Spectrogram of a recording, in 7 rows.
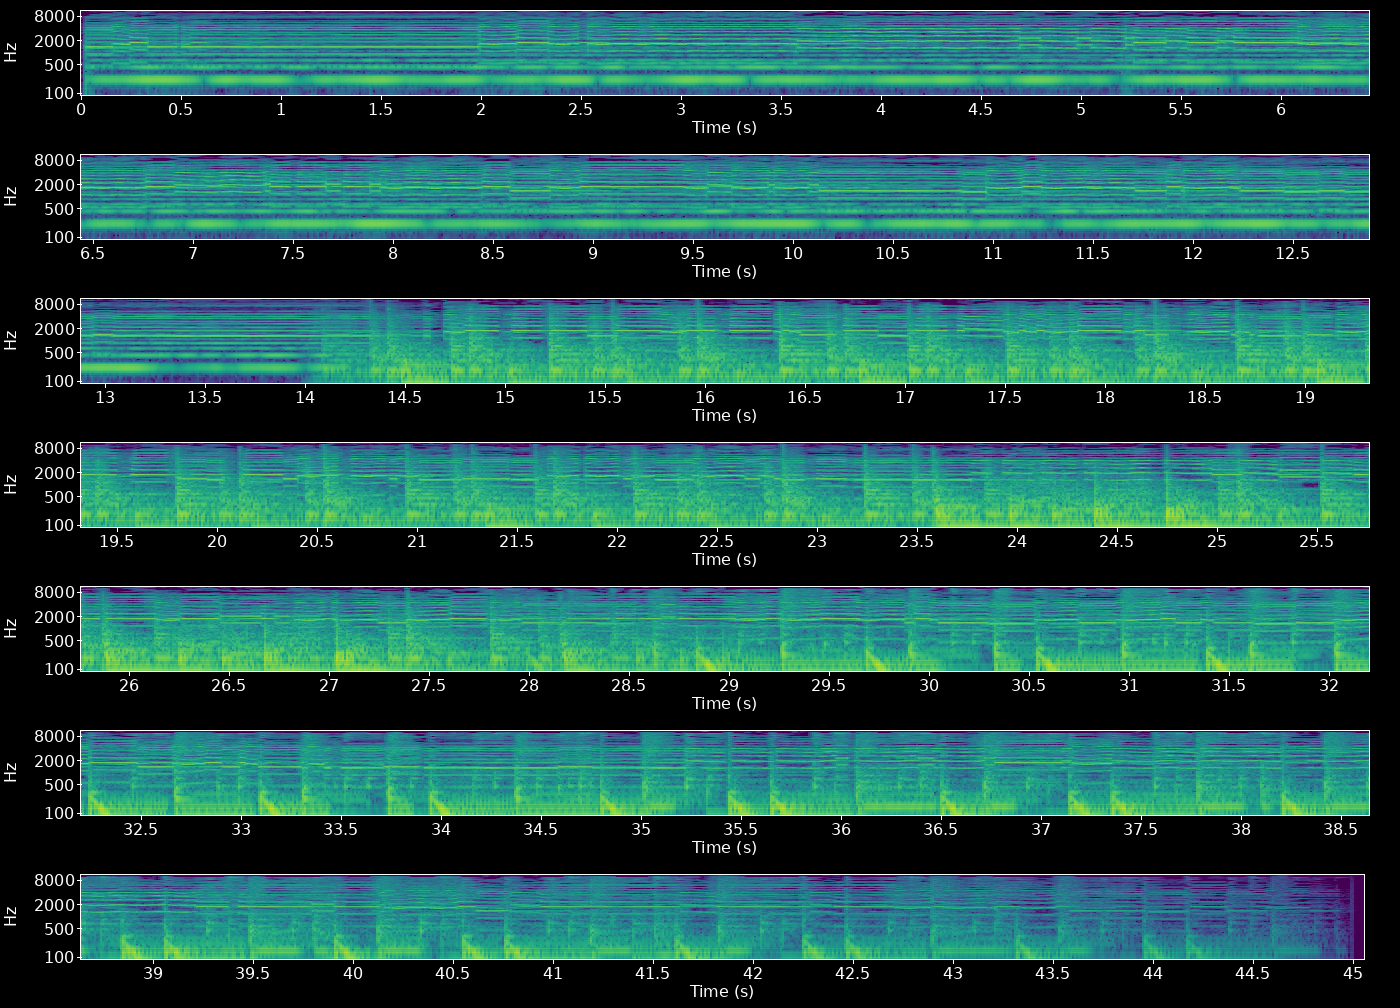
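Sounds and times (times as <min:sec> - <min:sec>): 
zurna playing arabesk music: 0:00.0 - 0:45.0.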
